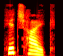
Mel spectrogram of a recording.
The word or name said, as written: hitch-hike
